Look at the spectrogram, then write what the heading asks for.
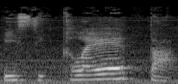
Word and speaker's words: bicicleta: aqui na palavra bicicleta tomo pronunciar bicicleta é o cleia né que é mais forte então eu vou marcar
